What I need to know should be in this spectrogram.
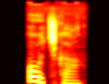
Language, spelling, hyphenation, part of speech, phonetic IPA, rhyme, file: Hungarian, ócska, ócs‧ka, adjective, [ˈoːt͡ʃkɒ], -kɒ, Hu-ócska.ogg
- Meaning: old, worthless, trashy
